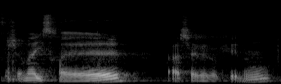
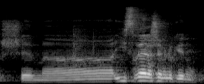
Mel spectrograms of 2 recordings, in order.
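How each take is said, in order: First: There is a pause after Israël. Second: There is no pause after Israël.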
